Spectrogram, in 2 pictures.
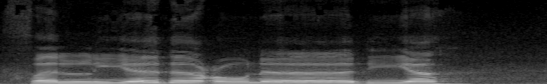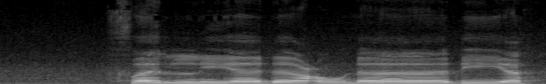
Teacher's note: Dalam ayat yang ke-17 terdapat hukum qalqalah pada huruf dal, namanya qalqalah sughra, dan waqaf pada nadiyah, kita waqaf dengan hak tu berbaris sukun.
